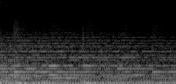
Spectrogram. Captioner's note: footsteps shuffling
